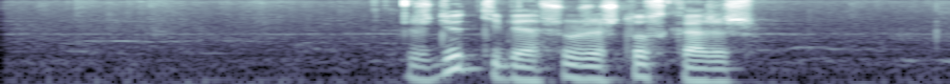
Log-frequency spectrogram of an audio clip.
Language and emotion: Russian, neutral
